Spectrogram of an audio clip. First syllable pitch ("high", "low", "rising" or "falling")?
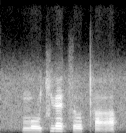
rising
